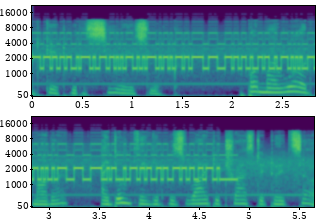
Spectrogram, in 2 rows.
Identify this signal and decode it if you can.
RTTY (45.45 baud, 850 Hz shift), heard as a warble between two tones, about 1700 Hz centre, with a steady whistle near 550 Hz and speech in English. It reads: … LEARNED TO PLAY FOOTBALL IN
